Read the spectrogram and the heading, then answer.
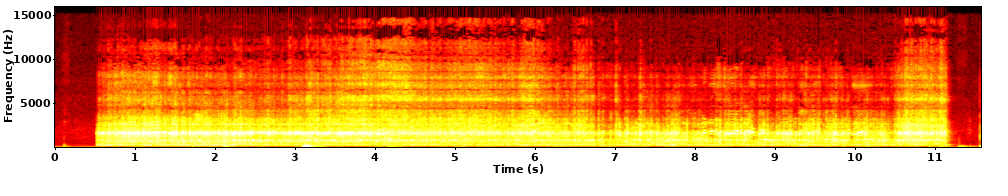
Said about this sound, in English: Meanwhile, Jesus slept through the crashing waves and roaring wind. The Gospel writer Mark tells us that the waves broke over the boat so that it was nearly swamped. Imagine that. Maybe it sounded something like this.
